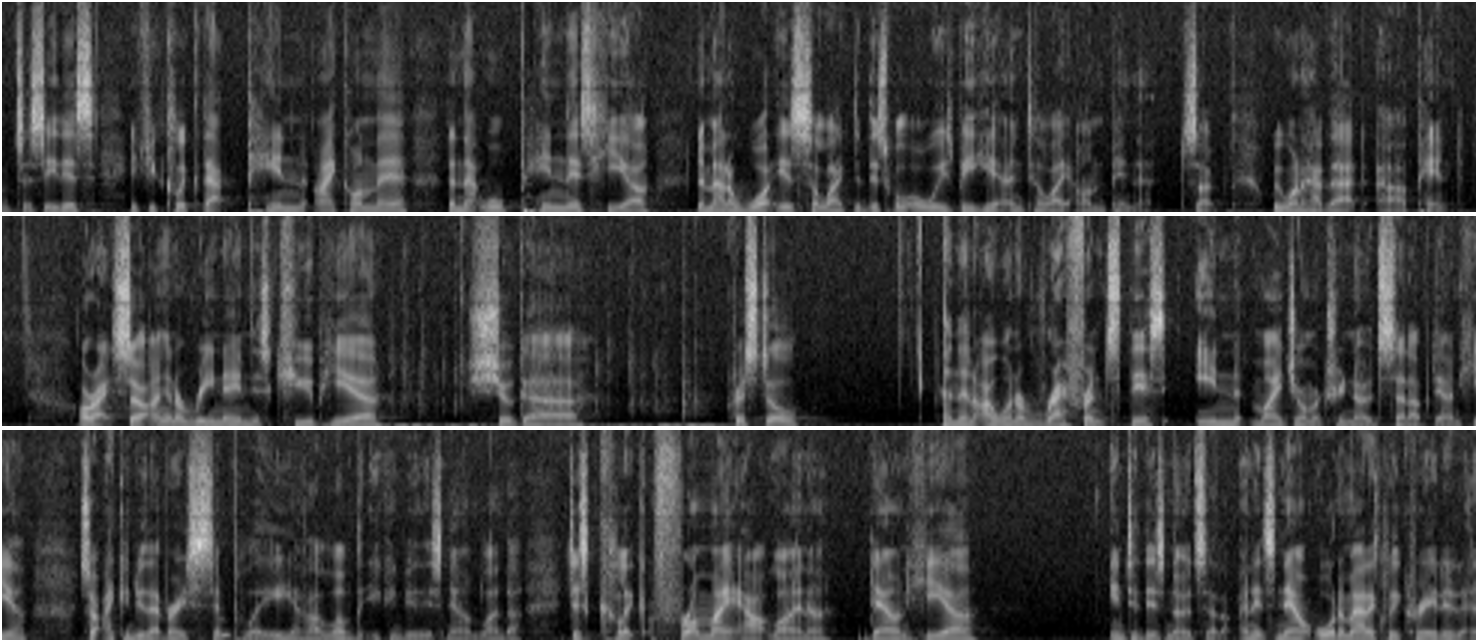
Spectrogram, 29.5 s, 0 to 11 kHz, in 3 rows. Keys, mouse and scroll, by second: 1.6 click, 3.5 click, 4.0 click, 4.4 click, 5.2 click, 8.2-8.8 scroll up 3, 8.8-9.3 scroll down 2, 9.3 middle click, 11.4 click, 11.6 click, 15.6 middle click, 15.9-17.0 scroll down 2, 17.0-17.7 scroll up 3, 18.2 middle click, 18.4-19.1 scroll down 3, 19.2 click, 23.5 click, 28.0-28.7 scroll up 4, 28.4 middle click.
